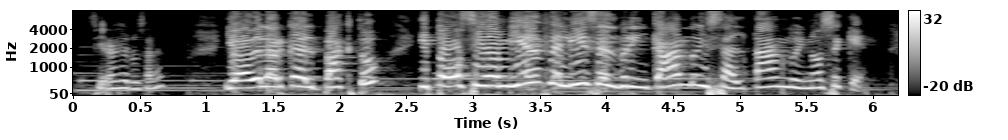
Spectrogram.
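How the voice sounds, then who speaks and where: A woman pastor preaching a sermon in an animated, conversational way, acting out stories. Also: high-pitched.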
